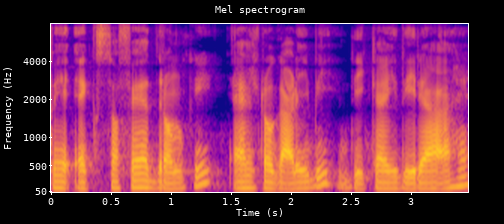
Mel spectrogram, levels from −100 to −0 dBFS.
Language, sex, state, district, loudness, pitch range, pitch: Hindi, male, Assam, Hailakandi, -19 LUFS, 100-120 Hz, 105 Hz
